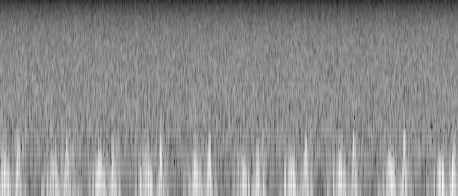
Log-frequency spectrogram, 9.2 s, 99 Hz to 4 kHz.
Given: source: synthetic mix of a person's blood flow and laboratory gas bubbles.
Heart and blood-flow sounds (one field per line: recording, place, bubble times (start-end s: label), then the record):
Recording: Doppler ultrasound of blood flow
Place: precordium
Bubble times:
no bubbles
From the record:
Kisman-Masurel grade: 000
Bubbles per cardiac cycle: 0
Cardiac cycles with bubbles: 0%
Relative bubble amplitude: no bubbles discernible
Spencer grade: 0 (complete lack of bubble signals)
